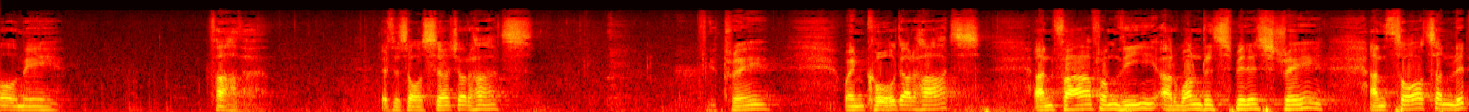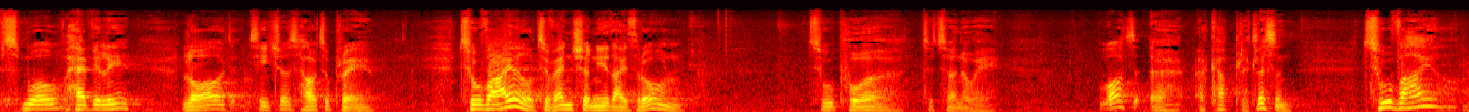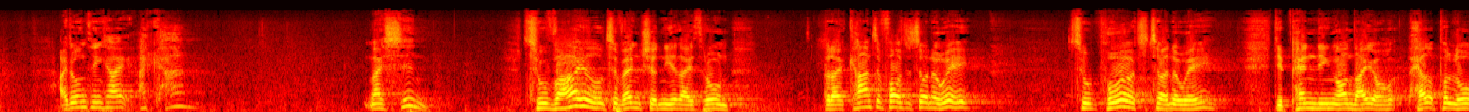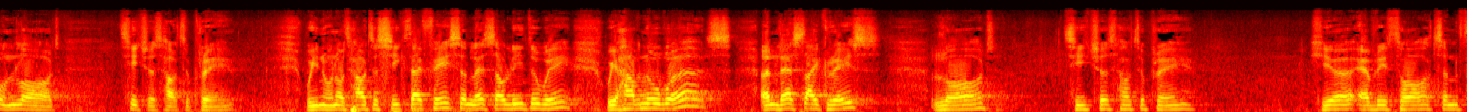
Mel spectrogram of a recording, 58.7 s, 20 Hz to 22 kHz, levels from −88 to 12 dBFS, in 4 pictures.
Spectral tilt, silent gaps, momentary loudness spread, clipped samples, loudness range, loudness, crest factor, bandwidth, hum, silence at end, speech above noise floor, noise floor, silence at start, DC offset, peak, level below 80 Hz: -4 dB/octave; none; 16 LU; under 0.1%; 8 LU; -17 LUFS; 18 dB; 16 kHz; none; 0 s; 33 dB; -50 dBFS; 0 s; under 0.1%; 0 dBFS; -42 dBFS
